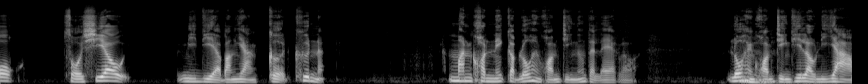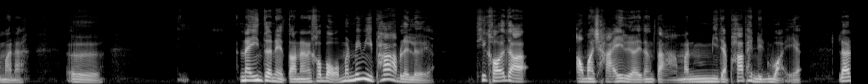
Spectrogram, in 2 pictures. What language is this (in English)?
Thai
